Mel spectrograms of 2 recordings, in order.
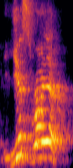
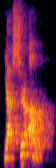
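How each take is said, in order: First: The name is said as Yisrael. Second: The name is said as Yasher Allah. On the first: The way others commonly pronounce the name. "they pronounce that Yisrael. That's how they say that" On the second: The name as written in the ancient script. "you'll see right here in Syrian"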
